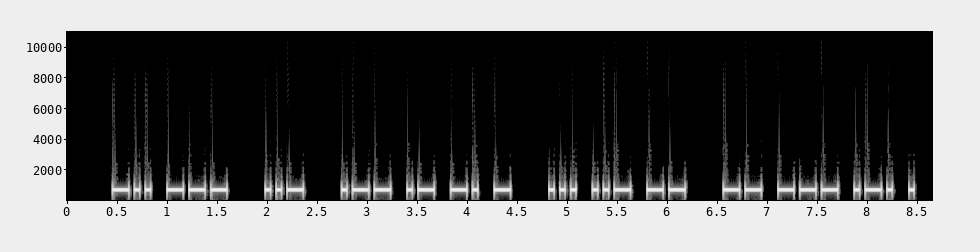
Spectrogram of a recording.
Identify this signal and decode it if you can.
Morse code, heard as a keyed tone, about 22 wpm, 700 Hz. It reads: DO U WANT SUM MORE
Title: Sentences from Top 300 Words and Abbreviations 22wpm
